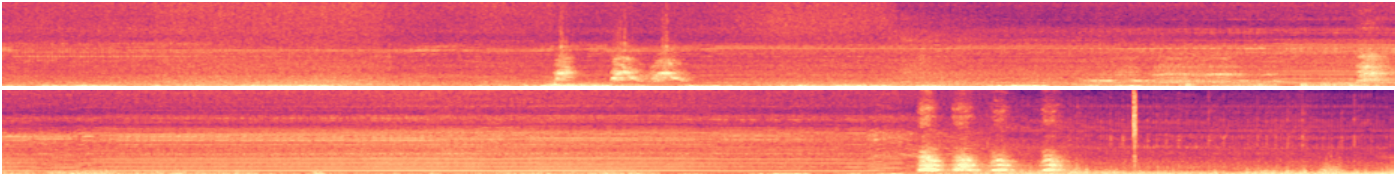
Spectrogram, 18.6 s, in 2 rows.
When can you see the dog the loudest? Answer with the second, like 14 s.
16 s.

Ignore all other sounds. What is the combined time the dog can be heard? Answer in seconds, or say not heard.
5 s.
